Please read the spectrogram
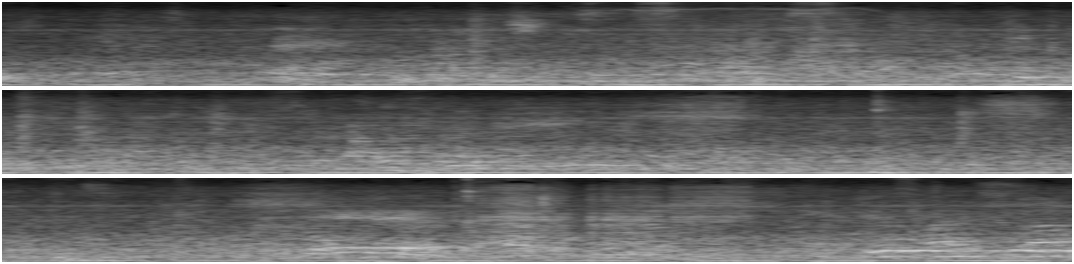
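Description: Indistinct chatter of people in a large room over a steady low hum, with no clear words standing out.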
